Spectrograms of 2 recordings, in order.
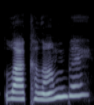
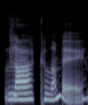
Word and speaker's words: La Colombe: from Trader Joe's love that place my I pronounce it wrong la colbe la colombe that's what I'm going to say I'm going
